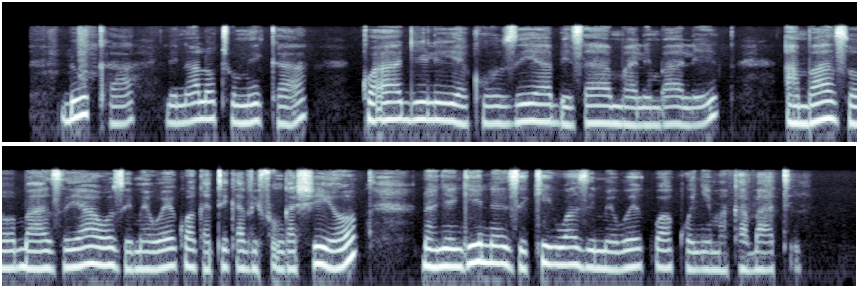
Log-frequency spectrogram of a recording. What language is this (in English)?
Swahili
